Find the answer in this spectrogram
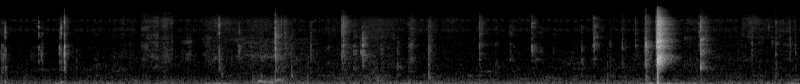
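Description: Plastic GoPro mount parts being handled, with scattered small clicks and one loud sharp snap about six and a half seconds in as a J-hook mount is clipped into a Jaws clamp.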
